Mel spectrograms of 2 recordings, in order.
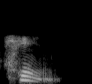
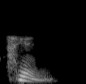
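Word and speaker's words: hin (חן): Well, favor in Hebrew, first of all, is pronounced, listen to this, hin. I'll say it again. It's pronounced hin in Hebrew.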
